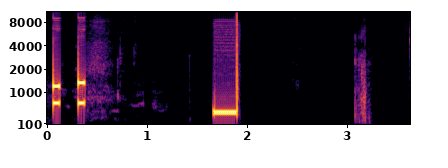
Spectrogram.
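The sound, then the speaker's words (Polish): Two quick telephone keypad tones beep in succession, then a louder, sustained electronic beep follows as the call connects, with a faint soft rustle afterward. No one speaks. “Kolejny telefon.”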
